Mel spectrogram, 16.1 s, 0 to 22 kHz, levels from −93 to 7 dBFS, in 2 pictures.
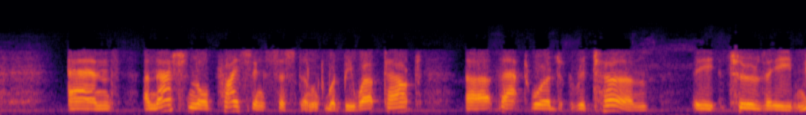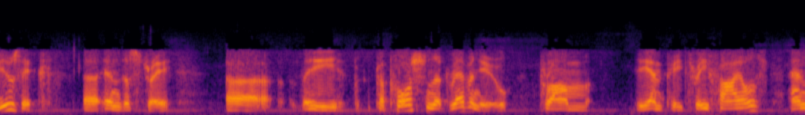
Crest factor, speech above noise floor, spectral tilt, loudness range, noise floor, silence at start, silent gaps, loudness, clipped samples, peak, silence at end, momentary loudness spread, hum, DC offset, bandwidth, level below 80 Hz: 16 dB; 22 dB; -7.5 dB/octave; 1 LU; -43 dBFS; 0 s; none; -22 LUFS; under 0.1%; -6 dBFS; 0 s; 11 LU; 60 Hz at -55 dBFS; under 0.1%; 5.4 kHz; -72 dBFS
